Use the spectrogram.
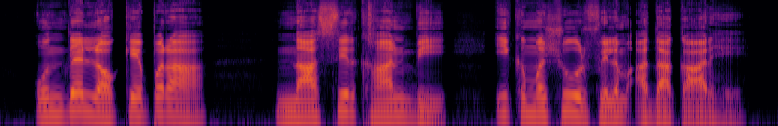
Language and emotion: Dogri, neutral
